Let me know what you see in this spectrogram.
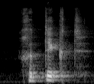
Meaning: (adjective) crazy; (verb) past participle of tikken
- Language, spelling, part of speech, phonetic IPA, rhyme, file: Dutch, getikt, adjective / verb, [ɣə.ˈtɪkt], -ɪkt, Nl-getikt.ogg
